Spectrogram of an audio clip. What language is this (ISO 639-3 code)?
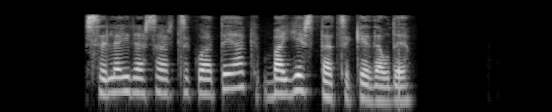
eus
